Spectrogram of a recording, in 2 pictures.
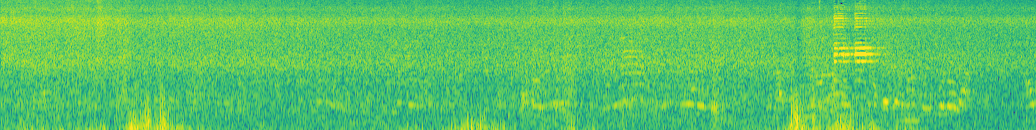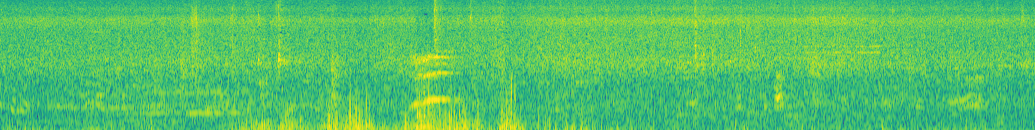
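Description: Strong wind gusts and roars outdoors.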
